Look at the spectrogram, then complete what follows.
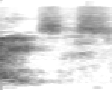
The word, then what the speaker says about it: IACIS: it Isis yes how do you say iasis iasis all right shorten for today yes let's just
